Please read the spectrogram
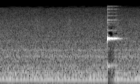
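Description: Dry-erase marker squeaking once, briefly and sharply, on a whiteboard near the end, over a steady low electrical hum.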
